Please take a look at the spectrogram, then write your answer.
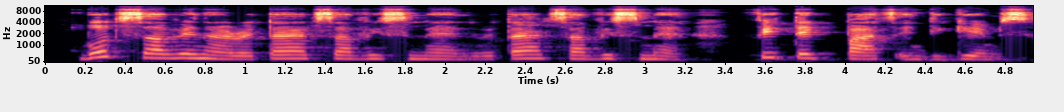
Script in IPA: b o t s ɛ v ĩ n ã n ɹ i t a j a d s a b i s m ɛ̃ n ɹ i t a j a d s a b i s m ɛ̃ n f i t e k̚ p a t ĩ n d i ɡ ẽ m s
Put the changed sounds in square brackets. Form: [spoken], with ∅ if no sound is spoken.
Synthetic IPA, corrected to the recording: b o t s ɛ v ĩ n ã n ɹ i t a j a d s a [v] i s m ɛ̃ n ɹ i t a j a d s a [v] i s m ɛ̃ n f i t e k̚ p a t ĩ n d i ɡ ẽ m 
